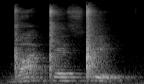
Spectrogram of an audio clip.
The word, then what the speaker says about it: Montesquieu: to sound out words montesquiou it's got three syllables three branches of government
